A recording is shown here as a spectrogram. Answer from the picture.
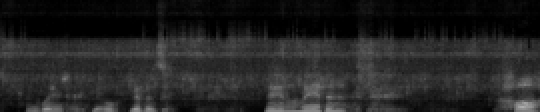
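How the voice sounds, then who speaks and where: With long, frequent pauses and a very slow pace, a man speaks at a high pitch in very wide swings, noticeable background noise behind him. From northern England, York. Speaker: charity cyclist livestreamer. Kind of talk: casual livestream chat. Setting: back garden on turbo trainer.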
